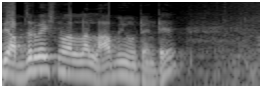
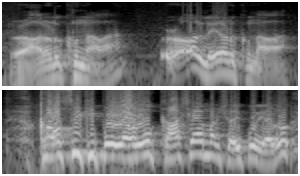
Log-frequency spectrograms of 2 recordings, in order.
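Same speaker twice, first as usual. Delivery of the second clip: Chiranjeevi film hero; 4 semitones higher than usual. Shown as a demonstration. Mimic demonstrating an older Chiranjeevi dialogue, ringing dramatic delivery. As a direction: declaim it like a mass-film hero. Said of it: "ఇప్పుడు అది లేదు".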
